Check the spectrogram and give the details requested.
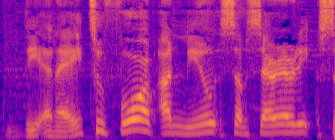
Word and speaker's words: DeNA: Nintendo has informed investors that they have partnered with DNA, okay, it's spelled Dena, like Dina or Dena, but it's actually DNA, to form a new subsidiary, sorry about that, in April of 2023, called Nintendo Systems.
